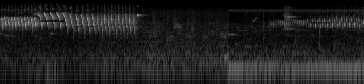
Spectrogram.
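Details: Canary singing a training master song with luxurious variations: fast trilled phrases of high, evenly repeated notes for almost three seconds, then near silence with faint high whistles and a low hum.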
